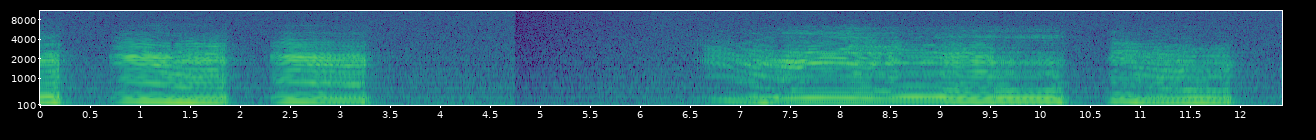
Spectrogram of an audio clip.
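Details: Red deer roaring during the rut in woodland: two short throaty bellows, a quiet gap, then one long wavering roar of about three and a half seconds followed by a final short bellow.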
